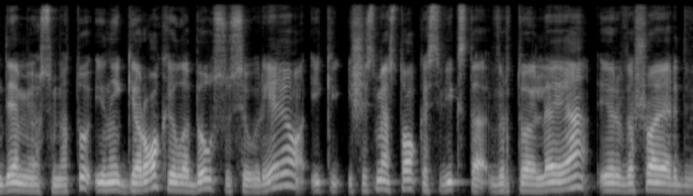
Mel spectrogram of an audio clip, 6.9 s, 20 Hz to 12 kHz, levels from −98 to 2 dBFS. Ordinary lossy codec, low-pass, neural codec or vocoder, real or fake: MP3, 96 kbps; 10.8 kHz; none; real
